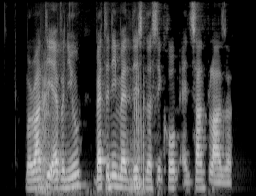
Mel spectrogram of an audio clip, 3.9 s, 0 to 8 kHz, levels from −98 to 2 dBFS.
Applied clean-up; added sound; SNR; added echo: classical method spectral subtraction.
